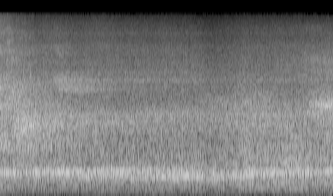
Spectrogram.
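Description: Go-kart engines running in a large indoor track hall: a steady drone that dips a little midway and grows louder near the end as karts come closer.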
